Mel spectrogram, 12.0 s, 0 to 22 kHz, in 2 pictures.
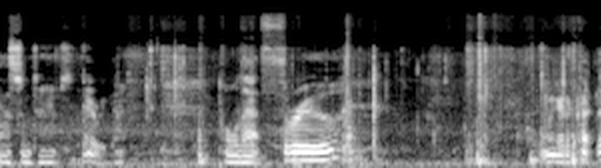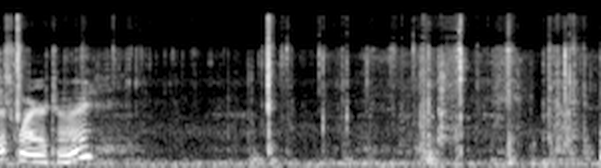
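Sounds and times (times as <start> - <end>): wire tie snapping: 7.1 - 10.8.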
